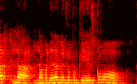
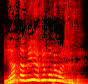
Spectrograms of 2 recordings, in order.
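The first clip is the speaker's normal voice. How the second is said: excited; 11 semitones higher, 5 dB louder than usual. Real, not acted. Spots a Pokémon on the map.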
